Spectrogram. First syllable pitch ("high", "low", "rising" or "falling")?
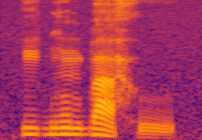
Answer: high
